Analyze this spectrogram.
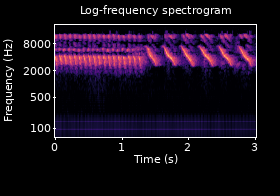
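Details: Lancashire canary from England, master song for training young canaries: a rapid buzzy trill for over a second, then a series of clear descending whistled sweeps about four per second, with a low steady hum beneath.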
